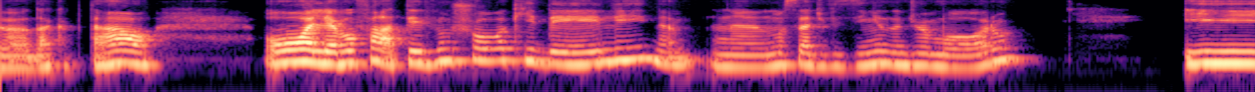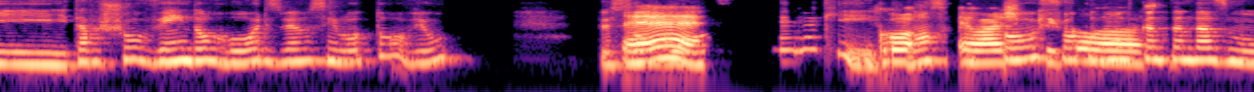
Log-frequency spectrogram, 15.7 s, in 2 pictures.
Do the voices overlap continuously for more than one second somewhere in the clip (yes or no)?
yes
